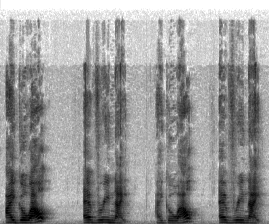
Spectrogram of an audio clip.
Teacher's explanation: your tongue is at the top of your mouth you're about to make the t sound but no air goes through so it's just stopped at the top of your mouth i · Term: cut off the t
